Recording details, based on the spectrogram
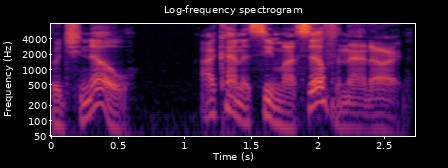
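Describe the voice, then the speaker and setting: A man's voice: deep voice, wildly swooping pitch, normal speed, gravelly, pushed and bright, no room sound, voice pushed down, full character voice. Man voicing a theatrical hungry creature sidekick. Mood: dreamy self-admiration.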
